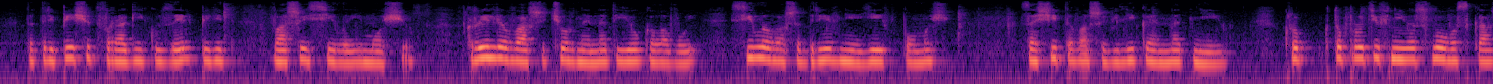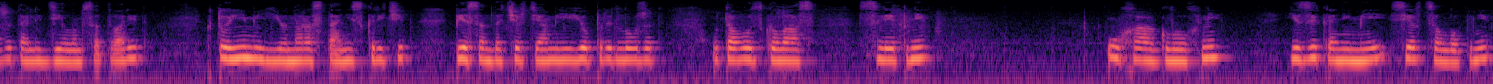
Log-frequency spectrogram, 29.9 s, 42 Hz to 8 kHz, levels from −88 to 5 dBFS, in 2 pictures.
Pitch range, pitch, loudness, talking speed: 180-200 Hz, 185 Hz, -29 LUFS, 115 wpm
